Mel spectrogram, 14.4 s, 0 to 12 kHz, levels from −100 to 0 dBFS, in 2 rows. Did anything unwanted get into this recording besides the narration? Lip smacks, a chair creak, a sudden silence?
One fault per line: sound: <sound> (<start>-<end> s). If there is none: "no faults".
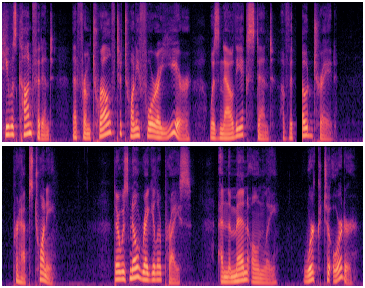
sound: dropout (5.9-6.0 s)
